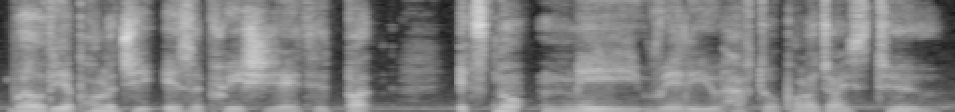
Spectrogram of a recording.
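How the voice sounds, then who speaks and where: A man's voice: fairly low pitch, animated, normal speed, dark tone, a little hiss or hum, lightly acted. A man playing a frank, caring Christmas elf in an audio roleplay, earnest and informal, chiding yet reassuring. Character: frank, caring male Christmas elf, weary but supportive. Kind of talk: second-person audio roleplay monologue.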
